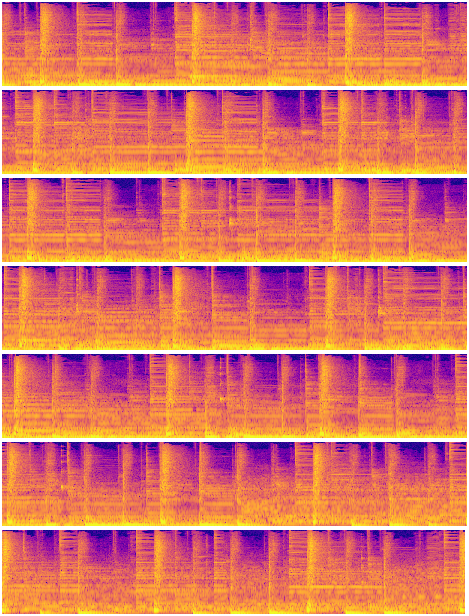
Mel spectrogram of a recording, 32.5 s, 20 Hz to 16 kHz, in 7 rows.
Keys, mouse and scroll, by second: 2.9 click, 3.9 ctrl+z, 4.2 click, 9.0-10.0 drag, 17.2-17.7 drag, 23.3-24.1 drag, 25.7-26.1 scroll down 1, 26.2 scroll up 1, 26.7 ctrl+t, 27.3 click, 28.4 shift+click, 28.9 ctrl+t, 29.5-31.9 drag.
